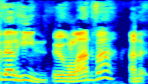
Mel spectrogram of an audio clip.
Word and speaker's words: Y Wladfa: Duncan from Wales to help out with the pronunciation. Hey, shwmai Paul, ti'n iawn? Right, rydych chi'n dweud e fel hyn, y wladfa and y wladychfa Gymraeg.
